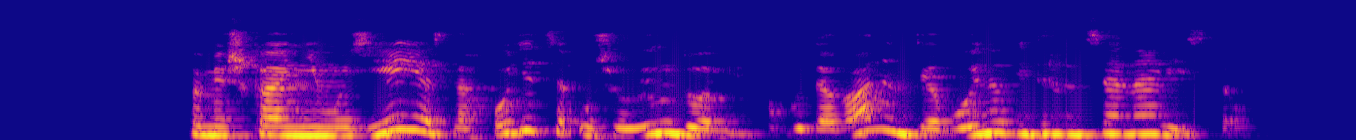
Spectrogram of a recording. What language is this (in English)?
Belarusian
